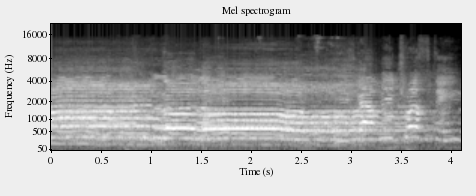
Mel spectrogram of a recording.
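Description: A group of voices singing together in long, held notes; the singing tapers off just before the end.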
